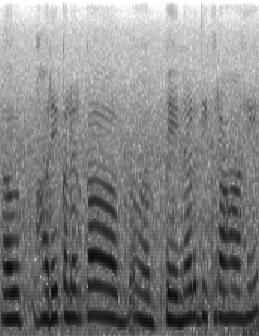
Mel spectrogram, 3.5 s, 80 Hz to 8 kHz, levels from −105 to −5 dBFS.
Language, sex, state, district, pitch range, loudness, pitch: Hindi, female, Chhattisgarh, Rajnandgaon, 225-250 Hz, -14 LUFS, 240 Hz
